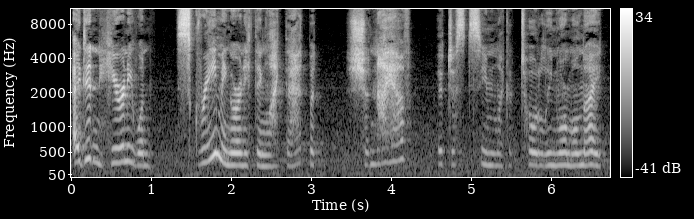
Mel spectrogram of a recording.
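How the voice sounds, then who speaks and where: An actress playing a shaken, compassionate young woman in a video game, speaking in an anxious, halting, emotional way. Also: a little high, darkish tone, a little hiss or hum, close to an everyday voice. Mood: distraught. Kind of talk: naturalistic video game voice acting.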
